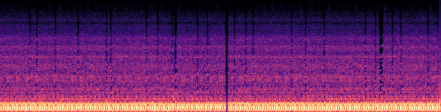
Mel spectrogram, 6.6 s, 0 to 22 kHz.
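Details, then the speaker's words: VW GTI turbo four after forged-internals rebuild, start with new downpipe installed: low steady idle burble around 750 rpm, even beat, no misses, knocks or ticks; check engine light on for a valve broken during reassembly; normal idle. "but I mean she's idling good keep right at 750 work she should be sounds good to me"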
